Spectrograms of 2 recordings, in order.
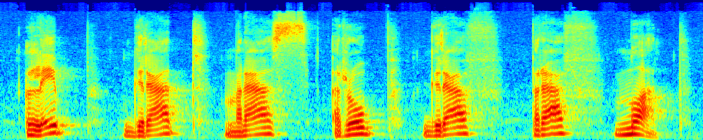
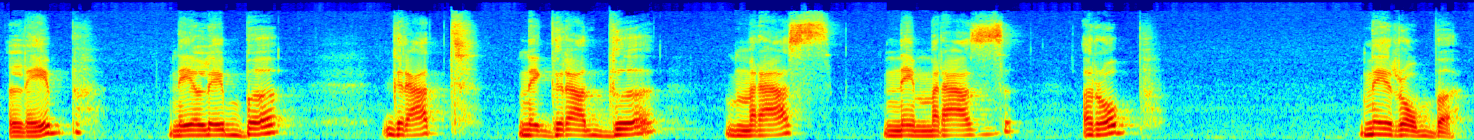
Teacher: На крајот од зборот, звучните согласки се изговараат беззвучно, но ги пишуваме звучните. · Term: обезвучување на согласките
